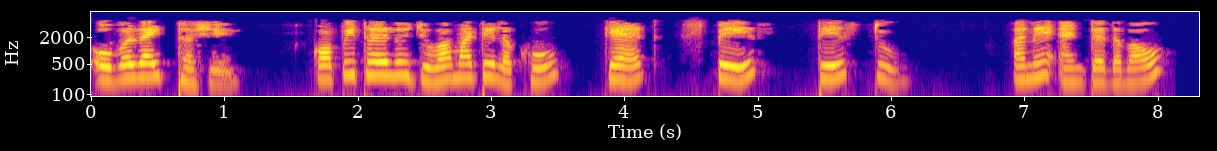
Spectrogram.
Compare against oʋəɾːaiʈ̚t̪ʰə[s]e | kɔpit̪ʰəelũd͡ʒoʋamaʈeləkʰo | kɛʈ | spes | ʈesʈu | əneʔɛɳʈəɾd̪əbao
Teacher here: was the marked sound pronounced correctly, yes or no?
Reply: no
